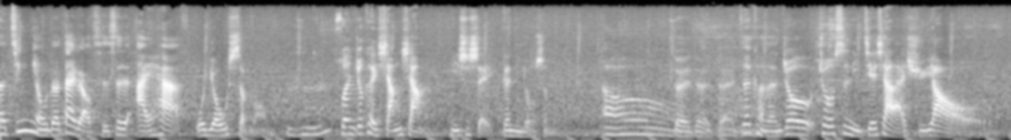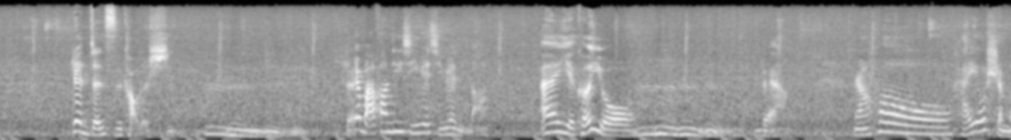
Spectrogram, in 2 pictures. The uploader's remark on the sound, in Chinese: 拍謝下大雨收音比較有噪音…請大家包容一下了～～。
